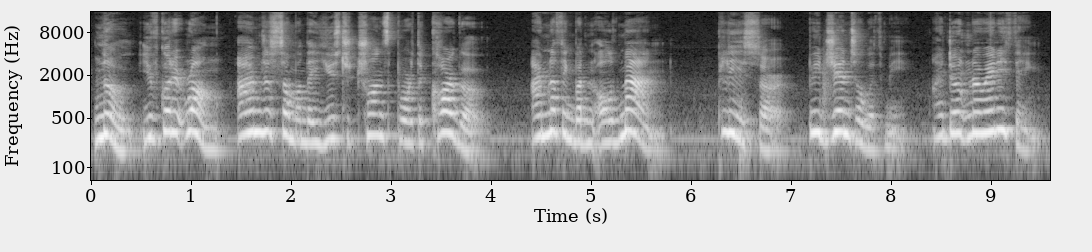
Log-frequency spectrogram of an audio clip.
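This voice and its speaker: A woman's voice: sits high, animated, normal speed, darkish tone, voice pushed up. A woman voicing a pleading old male merchant who feigns innocence, in a meek manner.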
